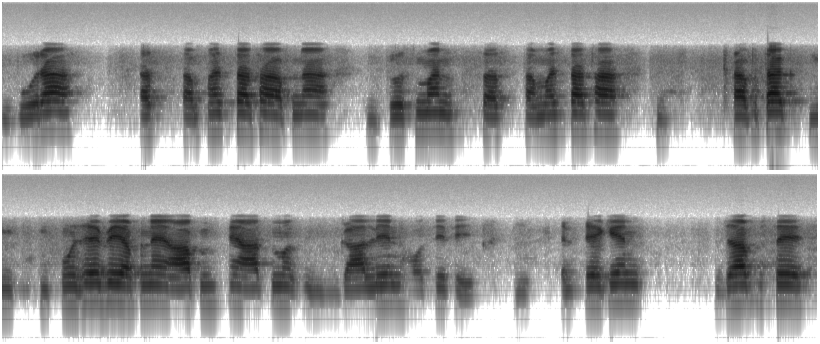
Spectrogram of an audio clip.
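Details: Stuttering in an adult male teacher who has stammered since about age six, speaking Hindi after coming to accept his stammer; he still stammers somewhat now.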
